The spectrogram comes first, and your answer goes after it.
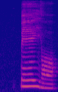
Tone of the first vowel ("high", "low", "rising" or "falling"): high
